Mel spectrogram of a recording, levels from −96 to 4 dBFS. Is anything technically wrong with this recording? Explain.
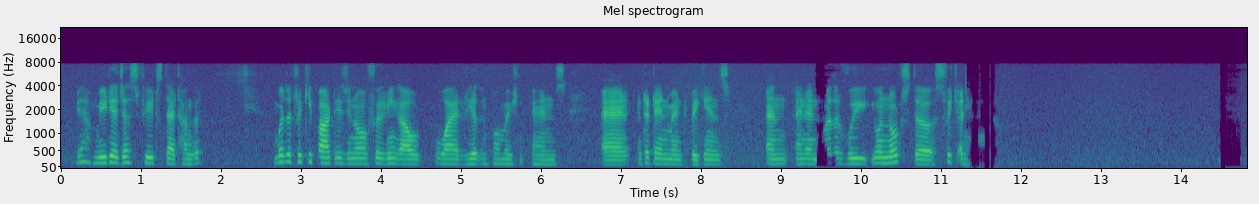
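Yes, the speech has three kinds of echo-canceller fault, all near the end.

Speech suppressed in double talk, at 9.44–9.73 s and 11.32–11.69 s: the speech sinks by roughly 35–40 dB, likely because the canceller ducked the microphone while both sides talked. This shows as sudden waveform hollows and blanked spectrogram bands.

The other side's voice leaking through, at 14.45–14.51 s: a faint second voice, about 30 dB under the speech, likely uncancelled loudspeaker echo. It appears as a brief, weak spectrogram smear.

Background gated by the echo canceller, at 14.51–14.75 s: the room sound drops by about 28 dB as the microphone is pulled down, then recovers. On the waveform this is a near-flat gap in the noise floor.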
